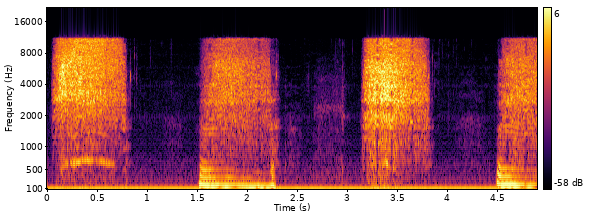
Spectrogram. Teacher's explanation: These two sounds use the lower lip and teeth, and air is blown out over the lower lip like it is cooling the lip. Your upper teeth rest on your lower lip.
